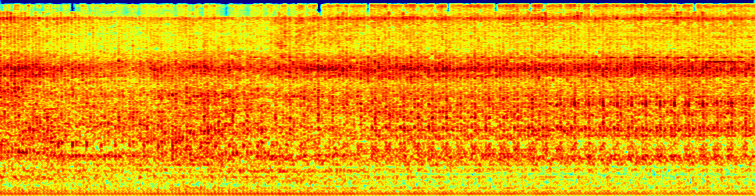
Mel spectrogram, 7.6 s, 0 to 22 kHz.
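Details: Massey Ferguson MF 290 tractor diesel started after engine repair: even idle clatter about four beats a second, no misses or hunting; engine healthy.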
